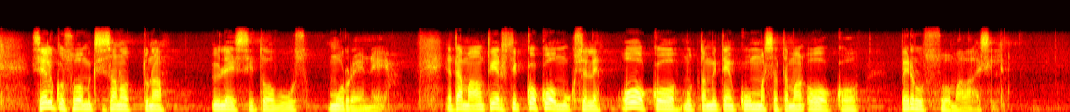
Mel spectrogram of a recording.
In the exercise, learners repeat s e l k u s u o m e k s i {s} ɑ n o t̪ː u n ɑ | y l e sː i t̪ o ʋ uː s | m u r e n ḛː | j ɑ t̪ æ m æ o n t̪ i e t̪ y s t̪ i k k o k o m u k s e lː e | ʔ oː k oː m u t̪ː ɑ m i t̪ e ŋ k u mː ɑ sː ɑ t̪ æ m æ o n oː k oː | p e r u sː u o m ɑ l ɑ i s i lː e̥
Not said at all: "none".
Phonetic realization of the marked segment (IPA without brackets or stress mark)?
s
